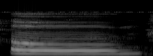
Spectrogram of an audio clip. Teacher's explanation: जैसे हम ओम शब्द का उच्चारण करते हैं तो ओ के ऊपर हम कुछ लंबे समय तक जोर देकर के बोलते हैं, ओम। तो ओ वर्ण पर हमने और वर्णों से ज़्यादा जोर दिया। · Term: प्लूत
